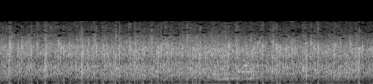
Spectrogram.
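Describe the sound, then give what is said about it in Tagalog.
Sustained applause from an audience at a church gathering, clapping for the people who shared their testimonies. The dense, even clapping runs loud and unbroken through the whole clip. “Palakpakan natin yung mga nag-share sa inyo.”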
